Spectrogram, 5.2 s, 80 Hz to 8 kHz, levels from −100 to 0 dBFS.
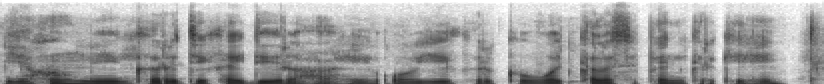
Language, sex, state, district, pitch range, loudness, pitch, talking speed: Hindi, male, Arunachal Pradesh, Longding, 110-120 Hz, -20 LUFS, 115 Hz, 195 wpm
